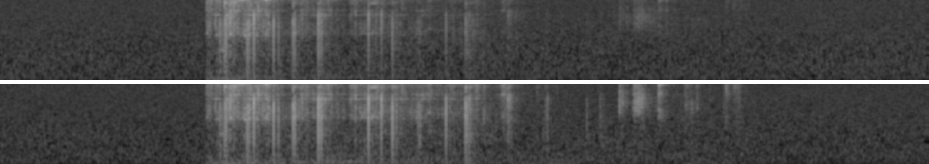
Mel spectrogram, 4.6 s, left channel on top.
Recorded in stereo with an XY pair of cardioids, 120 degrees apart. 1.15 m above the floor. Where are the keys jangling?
5° left, 0.6 m; by 3.7 s 75° right, 3 m.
